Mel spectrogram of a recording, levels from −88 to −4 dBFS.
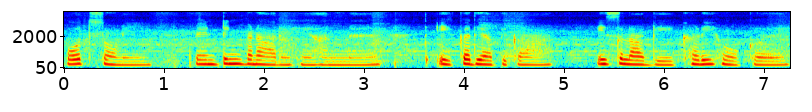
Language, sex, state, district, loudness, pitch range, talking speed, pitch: Punjabi, female, Punjab, Kapurthala, -18 LUFS, 195-230 Hz, 105 wpm, 210 Hz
